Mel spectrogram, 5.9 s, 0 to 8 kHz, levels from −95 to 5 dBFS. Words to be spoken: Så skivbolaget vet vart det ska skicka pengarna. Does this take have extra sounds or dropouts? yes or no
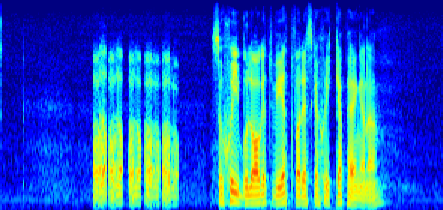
yes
